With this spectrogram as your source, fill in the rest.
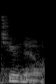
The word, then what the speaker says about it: tonneau: Somebody told me to pronounce it Tonneau. I say Tanu. Let me know what you think is your favorite way to pronounce the bed cover.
